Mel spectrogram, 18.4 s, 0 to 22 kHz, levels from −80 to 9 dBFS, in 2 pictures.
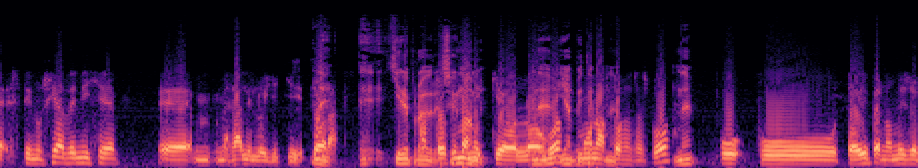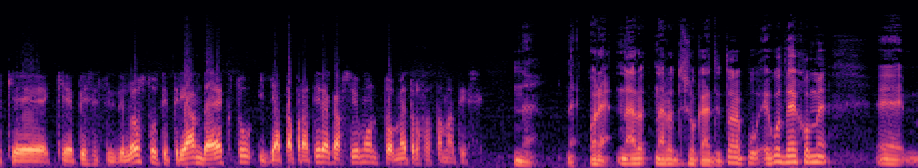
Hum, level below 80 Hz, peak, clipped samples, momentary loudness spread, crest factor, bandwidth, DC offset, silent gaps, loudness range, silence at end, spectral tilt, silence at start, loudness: none; -44 dBFS; 0 dBFS; under 0.1%; 12 LU; 12 dB; 11.5 kHz; under 0.1%; none; 8 LU; 0 s; -8 dB/octave; 0 s; -12 LUFS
